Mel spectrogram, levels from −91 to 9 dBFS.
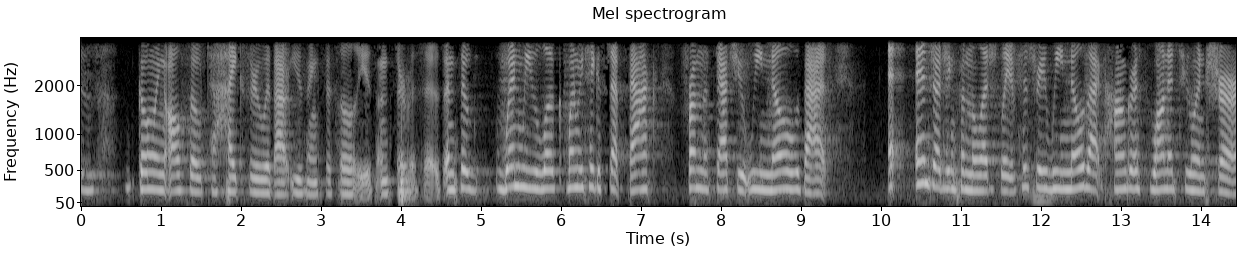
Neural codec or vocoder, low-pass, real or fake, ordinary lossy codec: none; 3.6 kHz; real; AAC, 24 kbps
